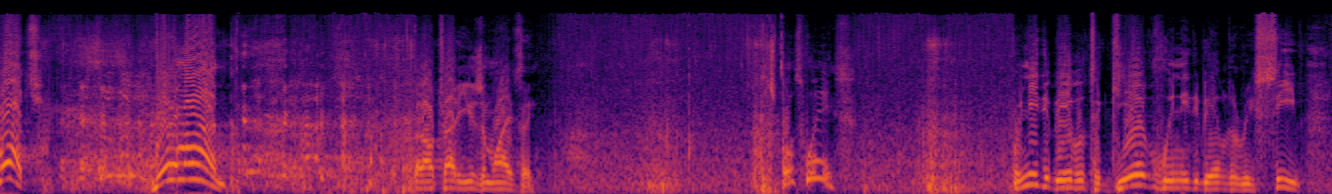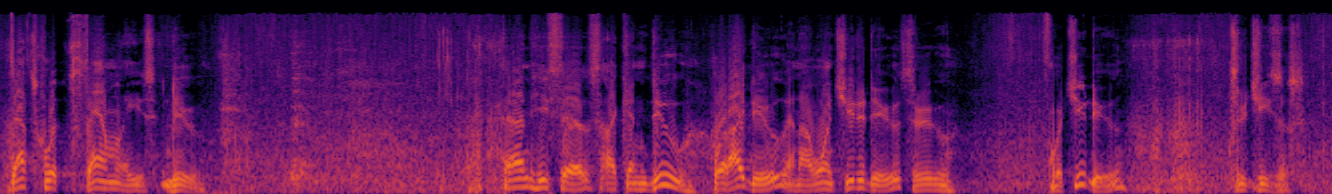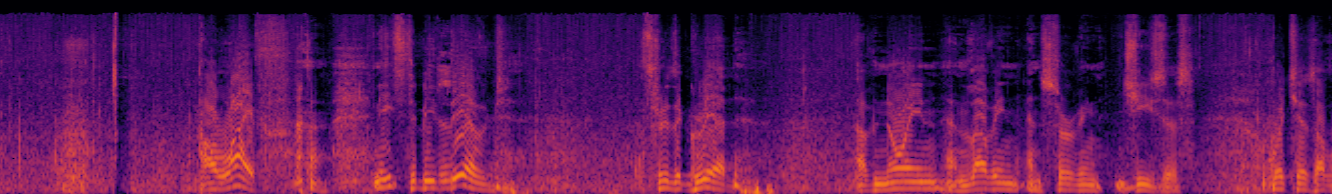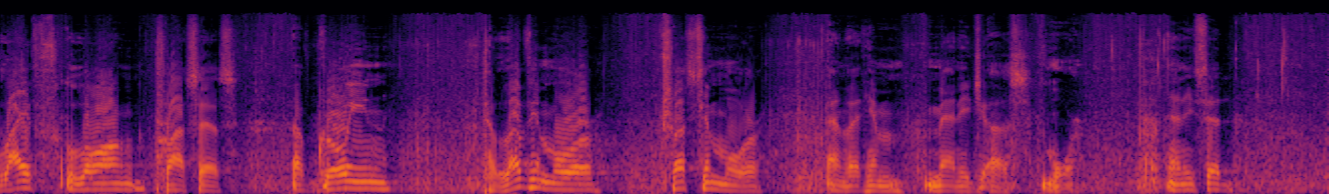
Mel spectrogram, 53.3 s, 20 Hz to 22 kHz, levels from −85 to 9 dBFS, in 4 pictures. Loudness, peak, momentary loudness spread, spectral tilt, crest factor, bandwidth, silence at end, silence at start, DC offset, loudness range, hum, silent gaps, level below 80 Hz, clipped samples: -25 LUFS; -8 dBFS; 14 LU; -4.5 dB/octave; 18 dB; 17 kHz; 0 s; 0 s; under 0.1%; 5 LU; none; none; -46 dBFS; under 0.1%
